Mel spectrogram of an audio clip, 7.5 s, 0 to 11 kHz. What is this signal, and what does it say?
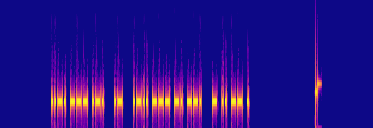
Morse code, heard as a keyed tone, about 38 wpm, 700 Hz. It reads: FOR A LONG TIME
